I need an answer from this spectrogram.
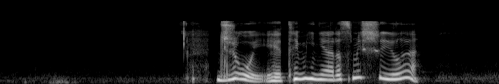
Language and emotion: Russian, positive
